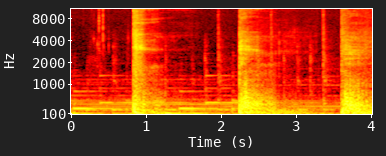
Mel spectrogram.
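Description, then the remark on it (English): Three heavy, booming thuds land at a slow, steady pace about a second and a half apart, the thundering, ground-shaking footsteps of a huge eight-armed monster with a woman's head and torso, taller than the mountains, each ringing out over a low rumbling drone. “They heard the thundering footsteps of this strange being as it headed their way.”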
